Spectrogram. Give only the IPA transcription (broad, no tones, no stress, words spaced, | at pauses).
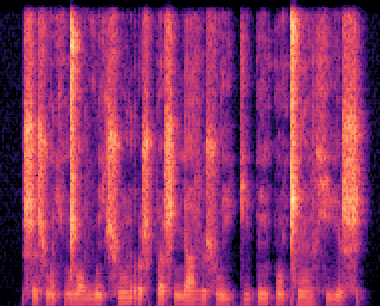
ʂeʂwɔ̃çŋ͡ǁɔv wĩçʂũ rɔʂpɐʂ ɲavʏʂwi kipĩ pɔ̃ǁɛ̃v xiʂ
